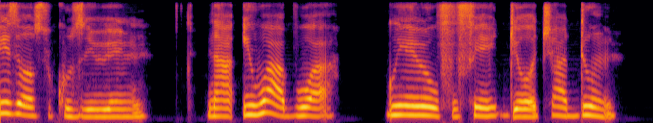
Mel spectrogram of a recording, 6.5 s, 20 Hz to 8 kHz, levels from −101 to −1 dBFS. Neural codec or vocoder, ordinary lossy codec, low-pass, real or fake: codec, 16 kHz, 4 kbps, FunCodec, trained on LibriTTS, 50 frames a second; none; 7.2 kHz; fake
